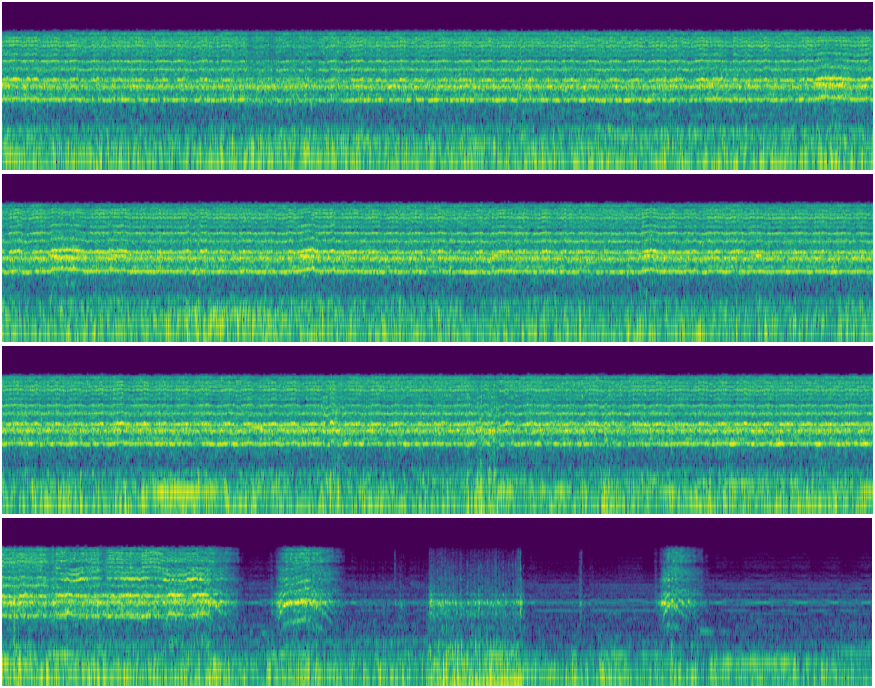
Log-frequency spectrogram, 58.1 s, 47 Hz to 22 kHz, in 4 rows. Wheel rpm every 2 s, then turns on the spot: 160, 160, 160, 160, 160, 160, 160, 160, 160, 160, 160, 160, 160, 160, 160, 160, 160, 160, 160, 160, 160, 160, 160, 110, 40, 20, 10, 10, 0.
50-52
